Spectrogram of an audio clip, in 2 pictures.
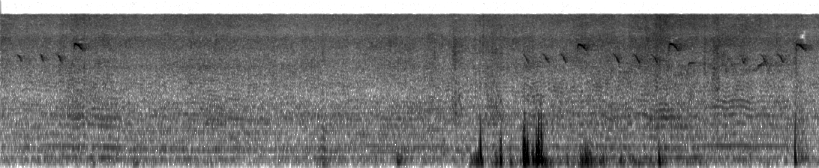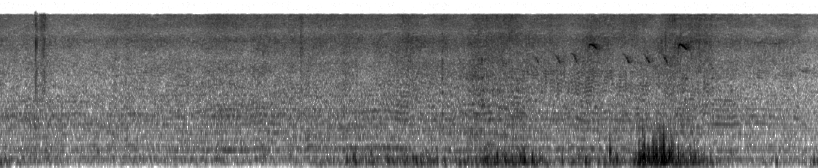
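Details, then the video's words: Bees in a back garden at Cretingham, Suffolk, humming with a low steady drone that swells and fades as they pass close, with several soft bumps and faint high chirps in the background. "Cretingham Bees"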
